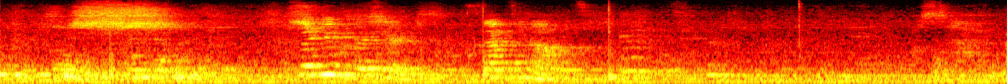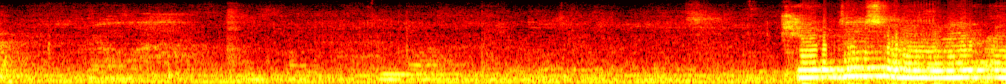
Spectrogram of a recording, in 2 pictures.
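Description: Children chatter softly in an echoing hall.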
